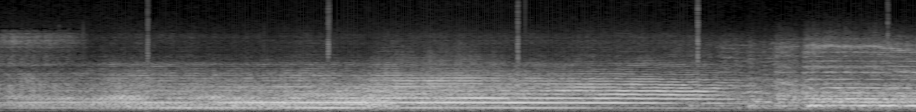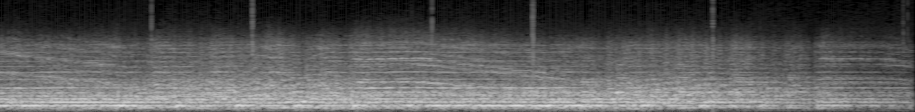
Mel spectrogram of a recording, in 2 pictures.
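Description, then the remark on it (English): A stolen Nazi plane's engine roars loudly and steadily as it dives toward the water, its droning pitch bending and shifting, with faint sharp ticks of machine gun fire from another plane popping through at intervals. No voices. “diving to escape the machine gun bullets from one of our own planes, pushes his stolen Nazi ship down faster and faster.”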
